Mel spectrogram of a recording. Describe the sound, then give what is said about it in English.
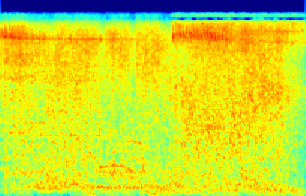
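A missile explosion destroys a village gun nest in a war film, a loud, dense roar and crackle that holds without a break for the whole clip. “The nest is destroyed by a missile.”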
